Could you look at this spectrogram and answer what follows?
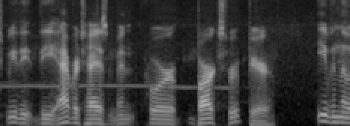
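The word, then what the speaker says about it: Barq's: Even though it's spelled B-A-R-Q.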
